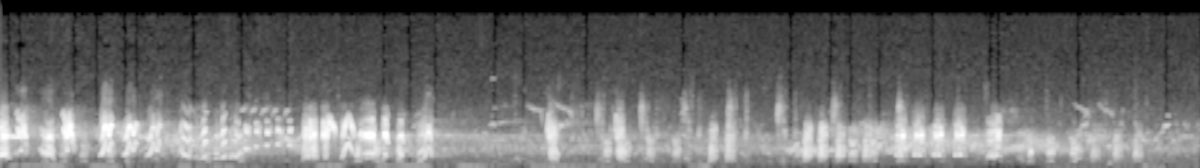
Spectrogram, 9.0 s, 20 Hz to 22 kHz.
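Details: Fieldfare in snow at Liepāja, Latvia, in March 2023: dense runs of harsh, dry chacking notes in quick irregular bursts, some overlapping as if from several birds, with a faint low wavering hum underneath.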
